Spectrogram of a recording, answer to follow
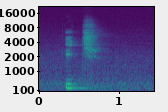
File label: "Ich", Ishir Chamacoco; este o es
